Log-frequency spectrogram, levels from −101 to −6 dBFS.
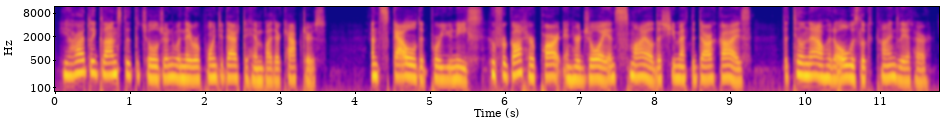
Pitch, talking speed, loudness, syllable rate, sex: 185 Hz, 230 wpm, -19 LUFS, 5.6 syllables/s, female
